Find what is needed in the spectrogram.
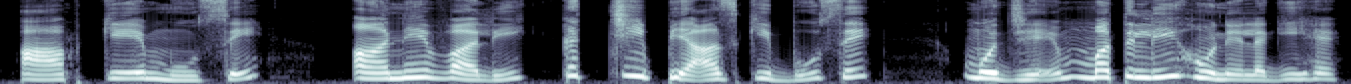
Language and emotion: Urdu, disgusted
